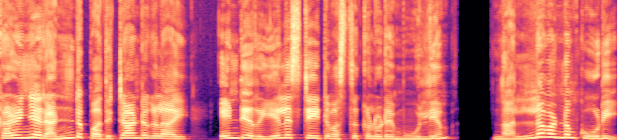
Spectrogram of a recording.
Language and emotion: Malayalam, happy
